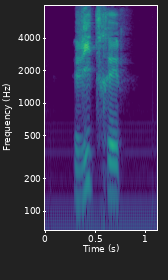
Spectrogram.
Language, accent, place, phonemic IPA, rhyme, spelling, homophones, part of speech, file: French, France, Lyon, /vi.tʁe/, -e, vitrer, vitrai / vitré / vitrée / vitrées / vitrés / vitrez, verb, LL-Q150 (fra)-vitrer.wav
- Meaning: to glaze, fit with glass, install a glass pane in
